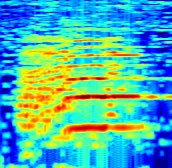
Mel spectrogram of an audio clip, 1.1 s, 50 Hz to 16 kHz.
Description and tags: distant creak2
leaning on my computer chair that desperately needs some WD-40. this time, my mic is a bit further away. for reasons I cannot control, there may be noise.
chair, creak, squeak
